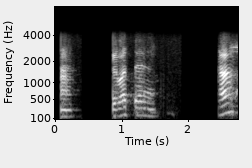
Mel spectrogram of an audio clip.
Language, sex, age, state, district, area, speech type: Kannada, male, 18-30, Karnataka, Uttara Kannada, rural, conversation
